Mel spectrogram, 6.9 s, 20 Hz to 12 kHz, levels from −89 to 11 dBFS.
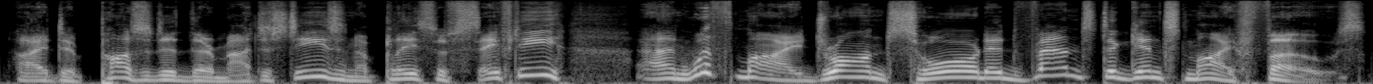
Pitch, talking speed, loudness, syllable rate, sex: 160 Hz, 155 wpm, -19 LUFS, 4.6 syllables/s, male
